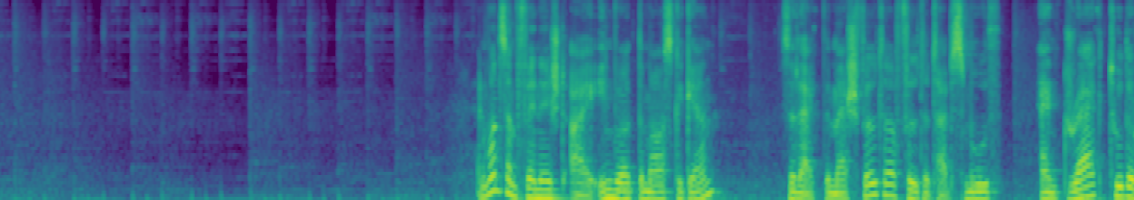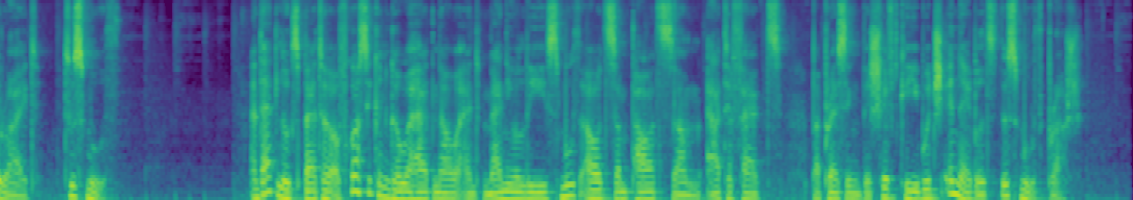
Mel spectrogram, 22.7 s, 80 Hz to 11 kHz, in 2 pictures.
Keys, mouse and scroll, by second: 0.0 middle click, 0.5 click, 1.0 scroll down 2, 1.3 middle click, 2.0-2.6 scroll up 3, 2.6 click, 3.2-5.0 scroll down 1, 5.0 ctrl+i, 7.7 click, 9.0 click, 13.4 click, 16.2 alt+m, 16.6 middle drag, 16.9-17.2 scroll up 1, 17.2 click, 17.4-18.4 shift+drag, 19.5 scroll down 1, 19.7 middle click, 20.2-20.6 scroll up 2, 20.6 shift+click, 21.5 ctrl+z, 22.0 shift+click, 22.4 middle click.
